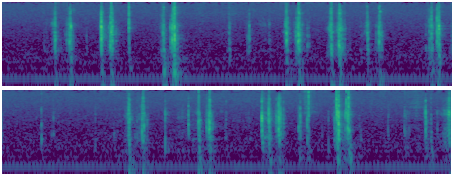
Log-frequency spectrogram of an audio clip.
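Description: Long dark-polished nails and fingertips type on a full-size plastic computer keyboard with black keycaps and a rainbow RGB backlight, pressing and clicking the keys. Quiet, sharp clacks and taps come in irregular bursts, each dying away almost at once, over a faint steady low hum.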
